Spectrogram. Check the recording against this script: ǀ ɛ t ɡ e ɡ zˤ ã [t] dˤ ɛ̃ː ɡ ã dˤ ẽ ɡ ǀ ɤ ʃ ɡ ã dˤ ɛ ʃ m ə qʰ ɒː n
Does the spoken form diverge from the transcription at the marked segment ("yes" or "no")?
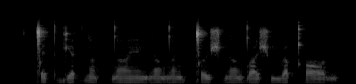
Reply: no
